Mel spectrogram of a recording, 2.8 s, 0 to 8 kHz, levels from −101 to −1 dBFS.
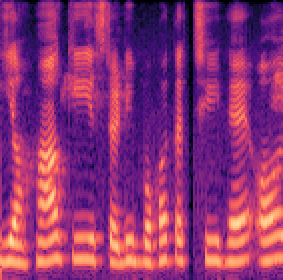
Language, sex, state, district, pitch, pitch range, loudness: Hindi, female, Chhattisgarh, Raipur, 215 Hz, 205-225 Hz, -17 LUFS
